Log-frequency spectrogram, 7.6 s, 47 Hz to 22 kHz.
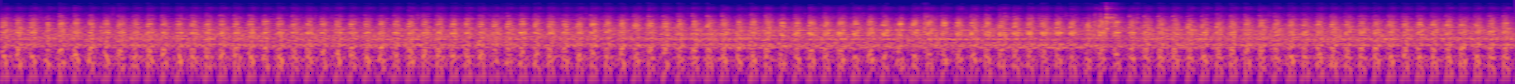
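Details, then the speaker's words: Champion 100812 generator (2019), used once then sat about four years, revived and running 5 minutes, under load: chugs at about 3.5 beats/s with an uneven, lumpy beat, idling real low; owner unsure whether it should idle up under load. Rough running. "It still ain't right. It It sounds like it's idling real low, but I don't know if the generator is supposed to idle up under load or not."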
